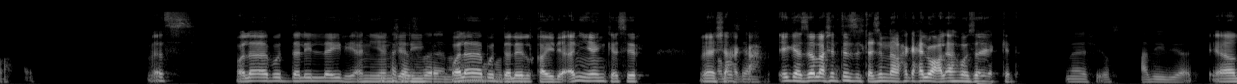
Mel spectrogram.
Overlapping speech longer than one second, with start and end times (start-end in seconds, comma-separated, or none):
3.8-5.3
